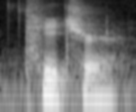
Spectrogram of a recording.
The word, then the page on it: teacher: American English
